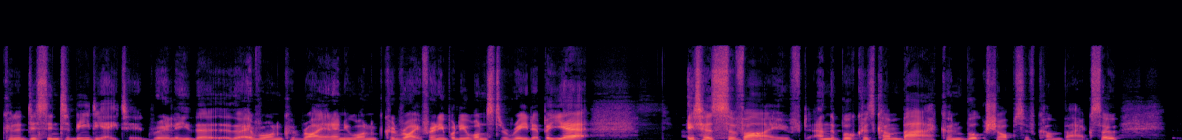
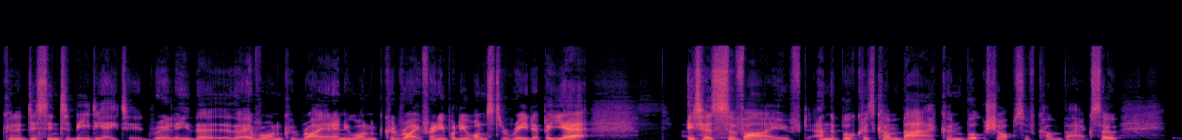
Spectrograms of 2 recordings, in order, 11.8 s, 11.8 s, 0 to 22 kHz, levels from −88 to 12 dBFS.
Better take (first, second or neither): neither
